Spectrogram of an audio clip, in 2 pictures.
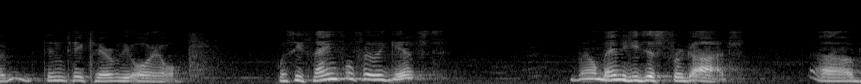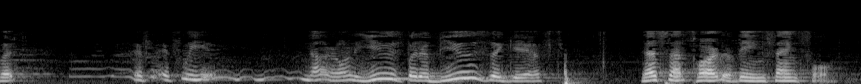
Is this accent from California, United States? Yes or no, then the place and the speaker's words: no; Pennsylvania, United States; I grew up in Pennsylvania, by the way, in coal mine country. And many of my uncles were coal miners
